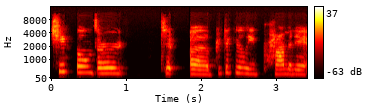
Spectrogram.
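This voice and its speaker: A woman's voice comes across somewhat breathy. The sound is dry and close, without echo. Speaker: beauty instructor. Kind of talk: tutorial.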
